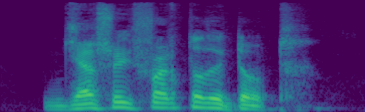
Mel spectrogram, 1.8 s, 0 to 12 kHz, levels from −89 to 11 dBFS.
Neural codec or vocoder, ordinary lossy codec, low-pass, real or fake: codec, 24 kHz, 1 kbps, SNAC; MP3, 64 kbps; 10.8 kHz; fake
